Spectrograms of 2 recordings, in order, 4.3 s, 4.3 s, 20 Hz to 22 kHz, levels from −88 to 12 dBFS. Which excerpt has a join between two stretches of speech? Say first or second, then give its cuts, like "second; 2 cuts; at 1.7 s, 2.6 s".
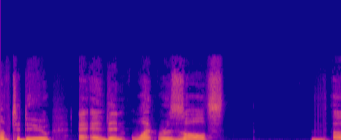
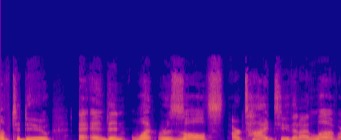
second; 1 cut; at 2.8 s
